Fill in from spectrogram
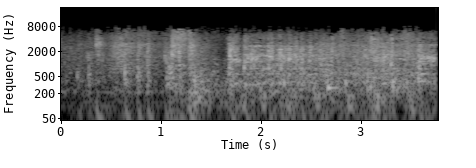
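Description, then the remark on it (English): A noisy home washing machine washing a family's dirty laundry runs with a steady, dense mechanical rumble and constant rattling and clanking, loud throughout with no pauses. “your family must have awful dirty laundry to make that much noise.”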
